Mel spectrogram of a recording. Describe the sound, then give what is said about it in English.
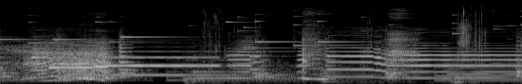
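A cow moos while being milked, giving a few long, low, droning moos in succession that fill the whole stretch. “I'm milking the cow!”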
